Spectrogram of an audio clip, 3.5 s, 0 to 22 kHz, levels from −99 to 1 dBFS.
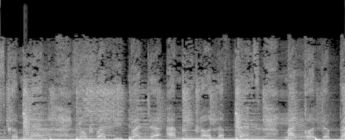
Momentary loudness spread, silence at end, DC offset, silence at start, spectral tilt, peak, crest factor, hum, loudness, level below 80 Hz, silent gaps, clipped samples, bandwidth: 3 LU; 0 s; under 0.1%; 0 s; -4.5 dB/octave; 0 dBFS; 10 dB; none; -12 LUFS; -14 dBFS; none; under 0.1%; 16 kHz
